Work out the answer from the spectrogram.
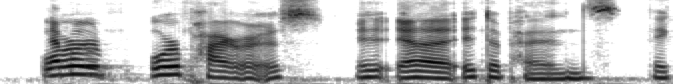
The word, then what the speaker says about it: Pyrrhus: Neoptolemus. Or Pyrrhus.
